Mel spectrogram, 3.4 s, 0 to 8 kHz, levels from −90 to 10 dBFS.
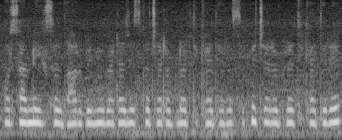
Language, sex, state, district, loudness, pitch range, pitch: Hindi, female, Himachal Pradesh, Shimla, -15 LUFS, 250-255 Hz, 250 Hz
